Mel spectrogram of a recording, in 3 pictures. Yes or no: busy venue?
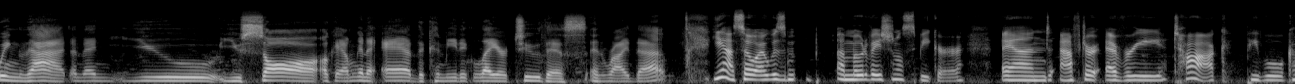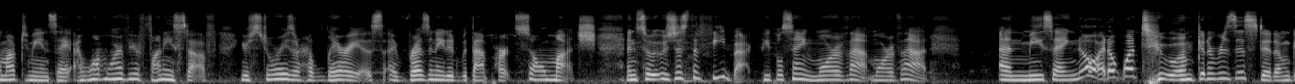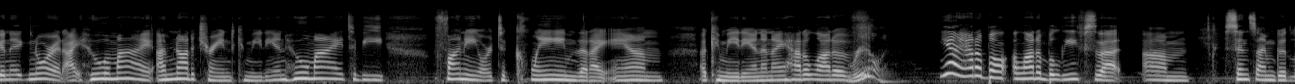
yes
